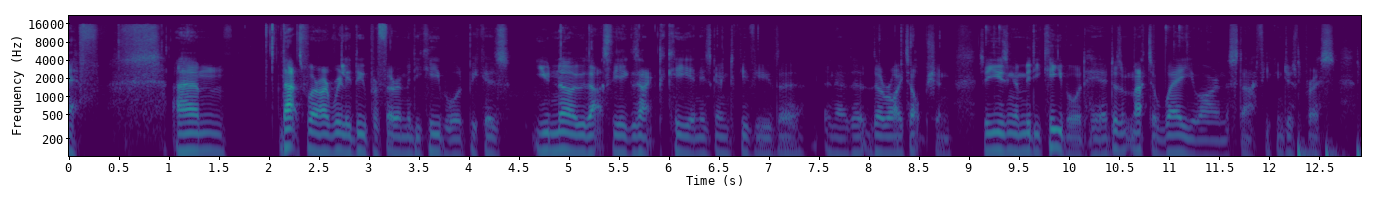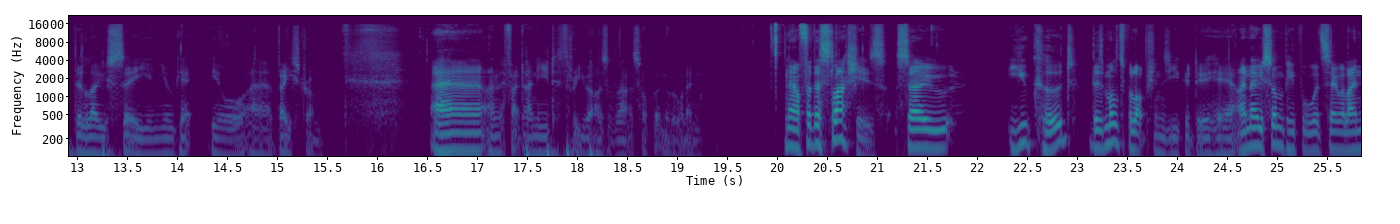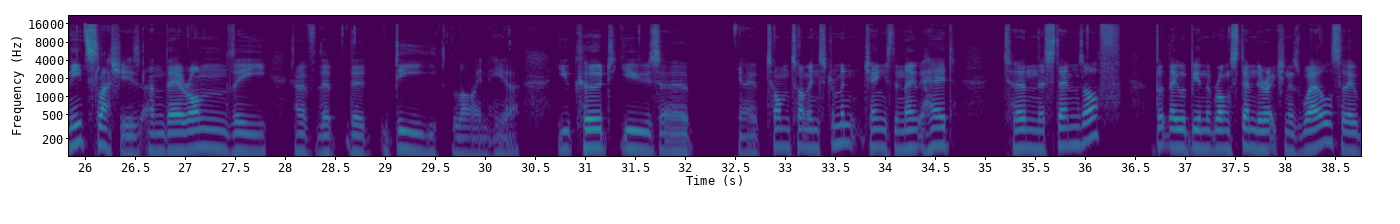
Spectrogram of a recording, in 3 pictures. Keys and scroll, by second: 0.6 Escape, 18.9 ↺.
